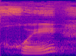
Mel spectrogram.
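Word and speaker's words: 回: Là aussi, la prononciation moderne importe peu, ça se prononce hui, ça veut dire revenir.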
